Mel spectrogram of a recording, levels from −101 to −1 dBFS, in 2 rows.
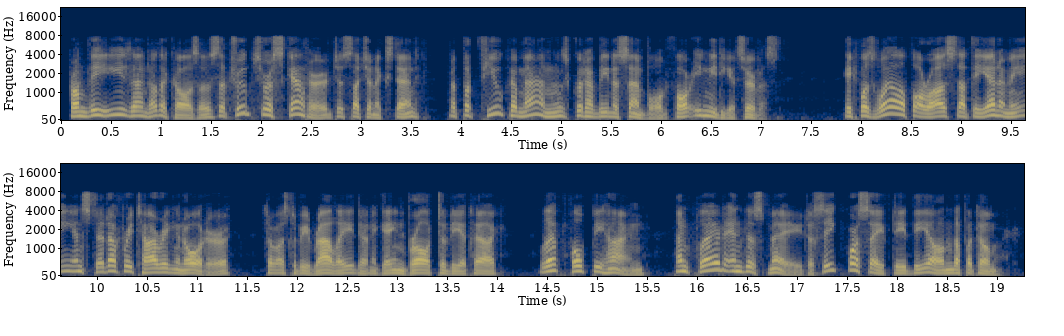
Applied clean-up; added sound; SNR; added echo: neural mask model DeepFilterNet 3.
